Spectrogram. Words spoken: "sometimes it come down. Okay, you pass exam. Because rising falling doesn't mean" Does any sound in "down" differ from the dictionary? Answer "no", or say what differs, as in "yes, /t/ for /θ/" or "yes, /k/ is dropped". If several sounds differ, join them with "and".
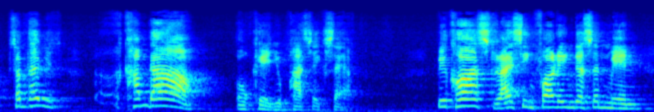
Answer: yes, /n/ is dropped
